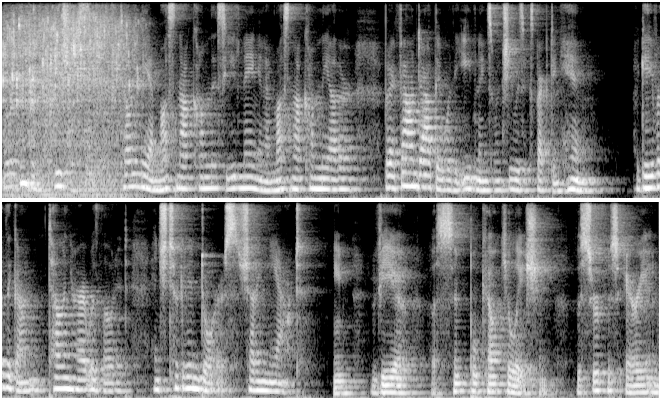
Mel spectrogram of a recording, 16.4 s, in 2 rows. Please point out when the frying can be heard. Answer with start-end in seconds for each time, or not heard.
0.0-1.9.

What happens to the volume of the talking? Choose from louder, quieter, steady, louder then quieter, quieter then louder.
steady.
